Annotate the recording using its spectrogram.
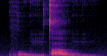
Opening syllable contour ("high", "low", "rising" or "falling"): low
